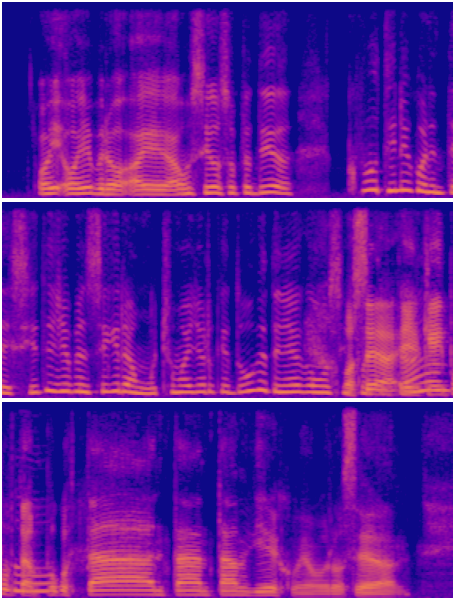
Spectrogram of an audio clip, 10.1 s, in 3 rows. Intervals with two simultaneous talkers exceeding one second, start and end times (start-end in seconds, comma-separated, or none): 5.9-7.2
